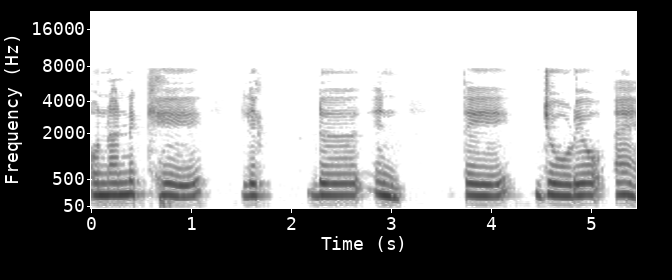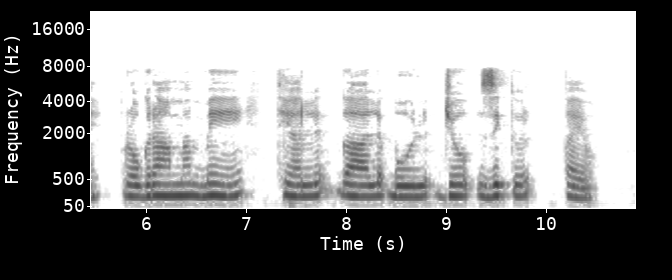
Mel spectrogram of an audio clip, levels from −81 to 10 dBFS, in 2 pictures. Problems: constant background noise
